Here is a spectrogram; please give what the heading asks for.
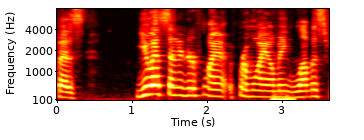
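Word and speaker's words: Lummis: US senator from Wyoming lamus rhymes with hummus so that's that's I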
